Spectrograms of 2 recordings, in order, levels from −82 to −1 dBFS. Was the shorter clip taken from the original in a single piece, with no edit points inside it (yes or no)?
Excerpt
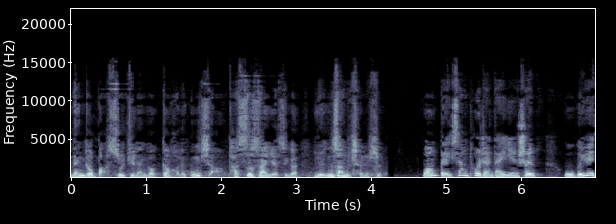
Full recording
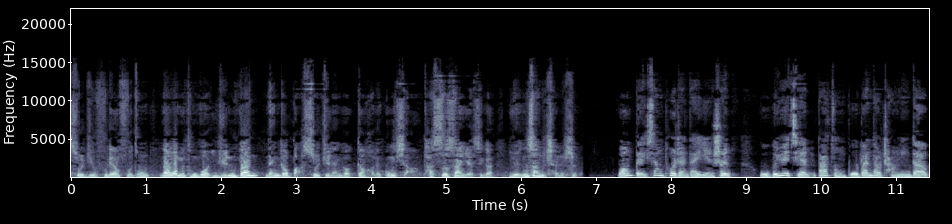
yes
